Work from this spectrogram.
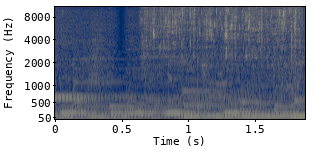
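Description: Water pours into a pot of rajma kidney-bean curry, a running splash and trickle over a steady low hum of cooking, with no speech.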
